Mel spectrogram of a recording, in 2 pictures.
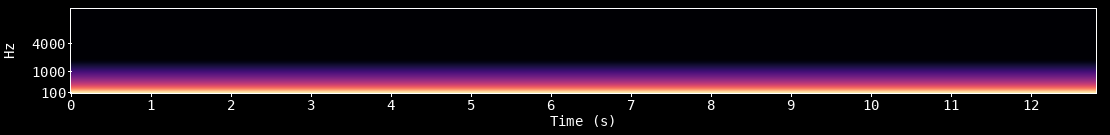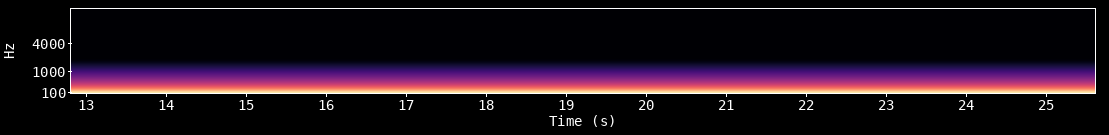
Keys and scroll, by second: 0.5-4.4 typing, 8.3 super+2, 10.6 super+1, 12.5-16.0 typing, 17.8-18.5 typing, 18.8 ctrl+t, 19.5-22.3 typing.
